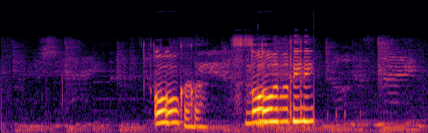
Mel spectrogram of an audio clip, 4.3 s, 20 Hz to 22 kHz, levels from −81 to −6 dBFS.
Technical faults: doubled audio track; microphone volume stepped up

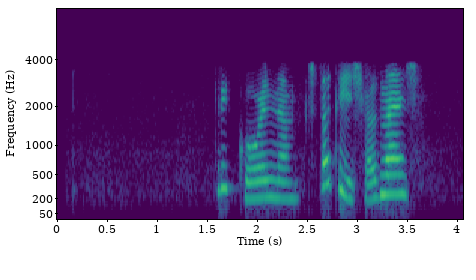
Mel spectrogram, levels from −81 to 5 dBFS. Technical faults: G.729 codec

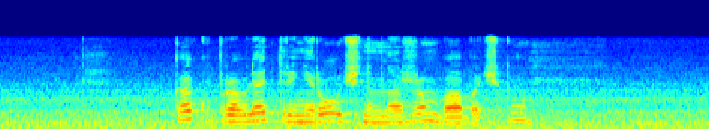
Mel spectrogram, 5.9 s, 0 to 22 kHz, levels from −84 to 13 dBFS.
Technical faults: none

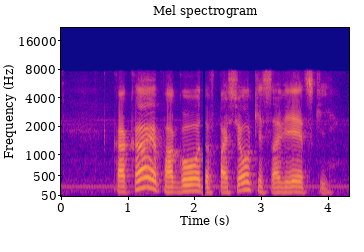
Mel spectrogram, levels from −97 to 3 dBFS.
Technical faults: packet loss on an ADPCM call

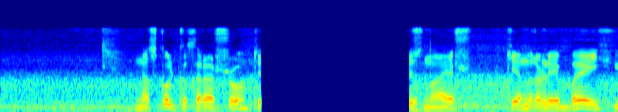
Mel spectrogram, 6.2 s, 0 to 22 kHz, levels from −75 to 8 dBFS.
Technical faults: rebuffering stall

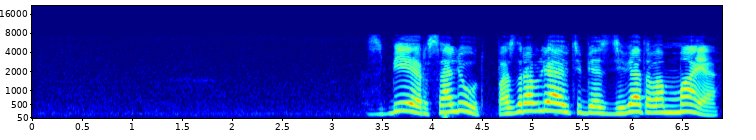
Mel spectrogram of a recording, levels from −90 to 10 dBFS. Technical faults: none

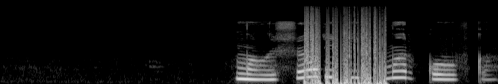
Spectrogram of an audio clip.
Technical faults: loose connector crackle

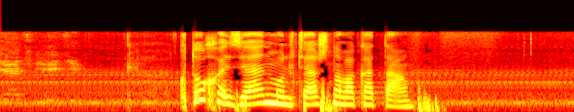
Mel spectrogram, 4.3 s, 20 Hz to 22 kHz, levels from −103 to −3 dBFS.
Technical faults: none

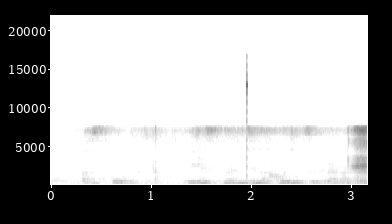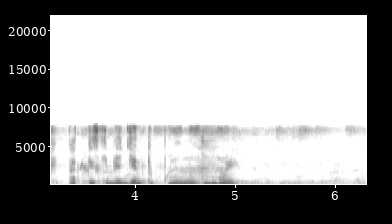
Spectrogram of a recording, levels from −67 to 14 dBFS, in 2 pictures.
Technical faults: electrical switching spike

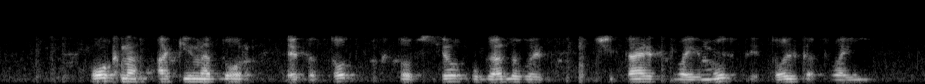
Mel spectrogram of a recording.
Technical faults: noise suppressor artifacts; G.729 codec; speech cut by the noise suppressor; VoIP packet loss concealed by the speech codec

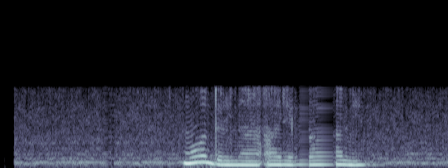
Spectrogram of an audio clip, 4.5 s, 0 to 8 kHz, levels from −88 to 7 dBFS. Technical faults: iLBC codec; lost iLBC frames

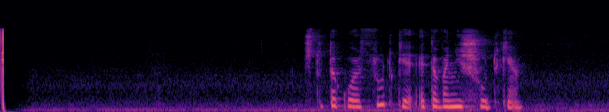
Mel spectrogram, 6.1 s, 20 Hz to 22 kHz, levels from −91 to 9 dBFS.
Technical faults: none

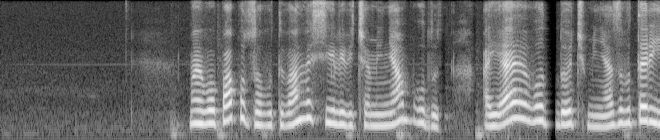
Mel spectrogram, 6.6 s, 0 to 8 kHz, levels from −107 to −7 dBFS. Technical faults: repeated stalls (stutter)

